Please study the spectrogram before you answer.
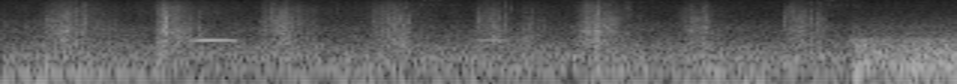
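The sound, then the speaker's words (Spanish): Footsteps walking along a snow-covered roadside by a river, a steady and even series of many soft crunching steps over a constant background noise. “Se detiene en el lugar en el que dejó a Selma a orillas del río, baja del camión y camina.”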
